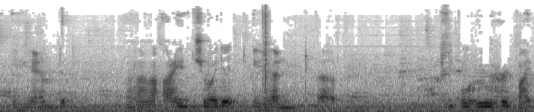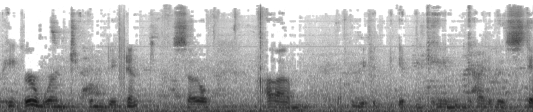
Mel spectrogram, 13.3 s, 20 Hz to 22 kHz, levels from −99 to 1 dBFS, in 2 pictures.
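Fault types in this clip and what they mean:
loose connector crackle: a worn or dirty contact in the signal path is making and breaking as it shifts, chopping the audio, so a brief irregular burst of crackle and scratching is heard from about 8.16 to 8.24 s.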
